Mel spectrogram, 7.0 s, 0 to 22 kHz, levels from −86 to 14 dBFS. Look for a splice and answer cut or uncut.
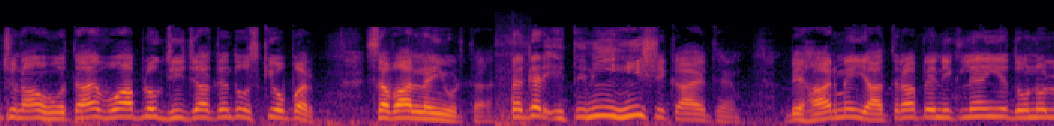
cut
